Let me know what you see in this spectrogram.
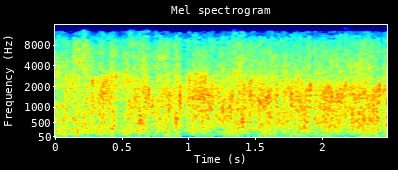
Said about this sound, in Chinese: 鼓掌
